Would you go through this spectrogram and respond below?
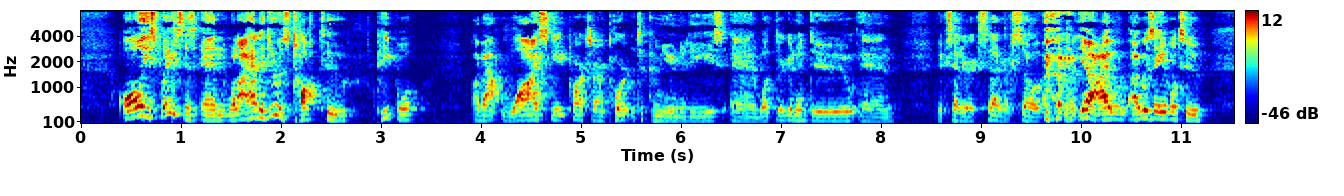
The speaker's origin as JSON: {"language": "English", "region": "New Jersey", "country": "United States", "tie": "born or raised there", "said": "Although he grew up in San Jose, and I grew up here in New Jersey"}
